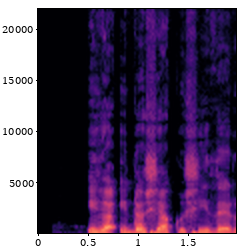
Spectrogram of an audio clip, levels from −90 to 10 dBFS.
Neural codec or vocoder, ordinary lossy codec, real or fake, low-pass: none; none; real; none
